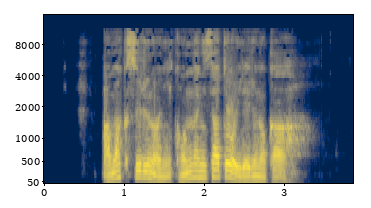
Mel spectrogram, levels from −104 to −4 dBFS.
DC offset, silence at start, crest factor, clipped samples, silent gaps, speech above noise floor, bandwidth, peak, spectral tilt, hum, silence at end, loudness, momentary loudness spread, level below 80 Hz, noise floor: under 0.1%; 0.75 s; 14 dB; under 0.1%; none; 59 dB; 11.5 kHz; -2 dBFS; -5.5 dB/octave; none; 0.6 s; -14 LUFS; 8 LU; -42 dBFS; -72 dBFS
